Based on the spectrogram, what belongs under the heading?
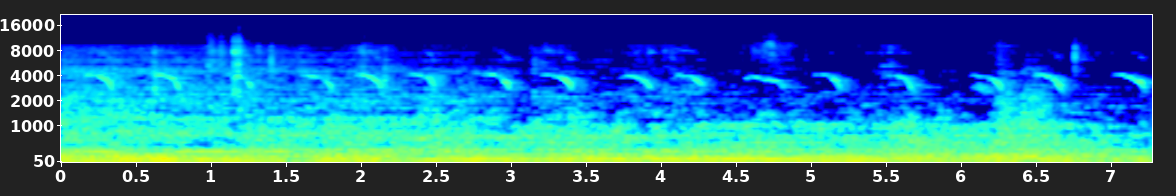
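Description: A bird calling with a short falling chirp, repeated evenly about two and a half times a second, over a steady low hum.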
